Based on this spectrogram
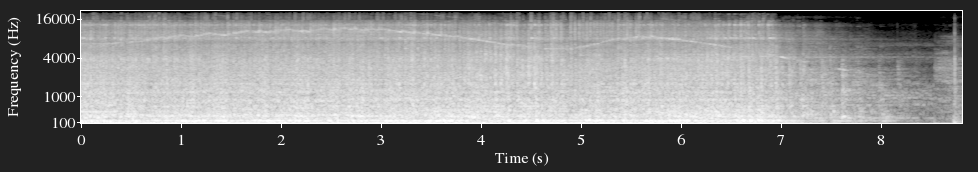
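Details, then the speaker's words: Diesel engine of an ASV RC100 skid steer runs with a steady low drone about seven seconds, then dies, at first start after full service with new oil, fuel and hydraulic filters; may need priming, not confirmed. "Figured that was going to happen. So, let's see if we can fire it back up."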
